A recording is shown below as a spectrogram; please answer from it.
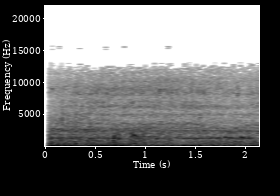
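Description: Motorcycle on the move: steady engine and road rumble with wind noise across the microphone.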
